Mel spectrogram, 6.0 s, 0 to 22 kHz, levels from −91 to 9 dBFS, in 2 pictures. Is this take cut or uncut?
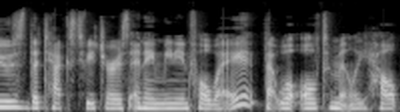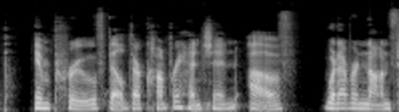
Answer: cut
